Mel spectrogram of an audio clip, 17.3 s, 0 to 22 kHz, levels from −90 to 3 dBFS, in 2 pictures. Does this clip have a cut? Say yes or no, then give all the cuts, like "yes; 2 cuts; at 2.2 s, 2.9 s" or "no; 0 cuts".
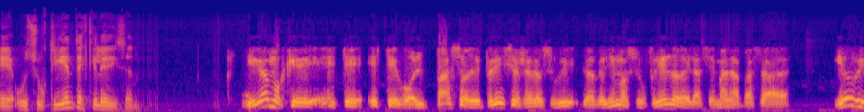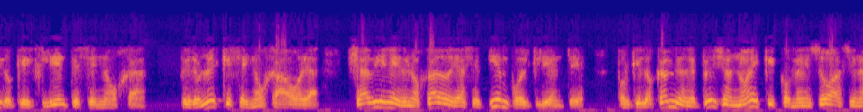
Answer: yes; 1 cut; at 2.4 s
